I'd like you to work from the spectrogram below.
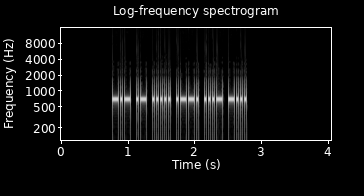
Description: Morse code, heard as a keyed tone, about 40 wpm, 700 Hz. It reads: KA5PVB
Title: NA SOTA Chaser Callsigns 40wpm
